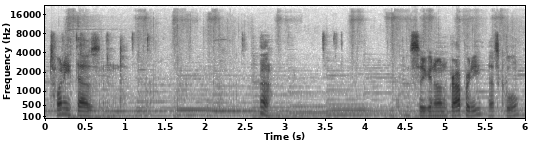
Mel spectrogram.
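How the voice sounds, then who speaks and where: A man's voice: a little high, takes it slowly, music in the background. A man doing casual commentary as a video game streamer, musing to himself and reading dialogue aloud.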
